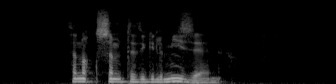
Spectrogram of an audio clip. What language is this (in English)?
Kabyle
